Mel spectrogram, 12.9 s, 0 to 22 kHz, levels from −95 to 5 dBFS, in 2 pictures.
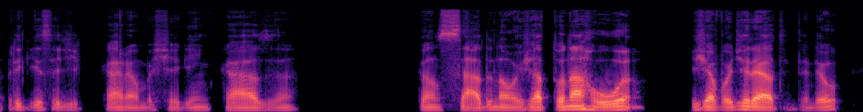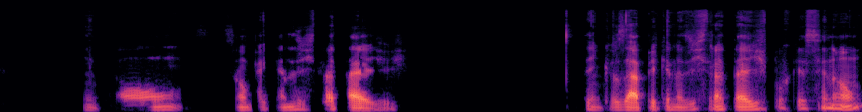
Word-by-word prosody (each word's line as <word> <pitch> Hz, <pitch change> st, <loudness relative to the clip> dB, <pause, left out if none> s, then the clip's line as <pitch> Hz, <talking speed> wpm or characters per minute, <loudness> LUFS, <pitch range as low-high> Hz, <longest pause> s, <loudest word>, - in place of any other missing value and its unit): preguiça 100 Hz, -7 st, -8 dB
de: -, -, -13 dB, 0.2 s
"Caramba, 85 Hz, 0 st, -5 dB
cheguei 85 Hz, -, -12 dB
em 90 Hz, 0 st, -9 dB
casa, 85 Hz, +1 st, -4 dB, 0.9 s
cansado". 90 Hz, +1 st, -2 dB
Não, 85 Hz, -1 st, -1 dB
já 95 Hz, 0 st, +4 dB
estou 95 Hz, -, +1 dB
na 105 Hz, 0 st, +9 dB
rua 105 Hz, -, +4 dB, 0.4 s
e 100 Hz, -, -8 dB
já 100 Hz, -, +6 dB
vou 90 Hz, -, -1 dB
direto, 100 Hz, -5 st, +6 dB
entendeu. -, -, -5 dB, 0.8 s
Então, 90 Hz, +3 st, -8 dB, 0.5 s
sa -, -, -16 dB
são 85 Hz, -, -5 dB
pequenas 95 Hz, +4 st, -11 dB
estratégias. 75 Hz, -6 st, -1 dB, 1.4 s
Tem -, -, -11 dB
que 85 Hz, -, -16 dB
usar 90 Hz, -, +5 dB
pequenas 90 Hz, 0 st, -8 dB
estratégias 100 Hz, 0 st, -2 dB
porque 135 Hz, -, -14 dB
senão 140 Hz, -1 st, -3 dB
90 Hz, 135 wpm, -25 LUFS, 85-100 Hz, 1.4 s, na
